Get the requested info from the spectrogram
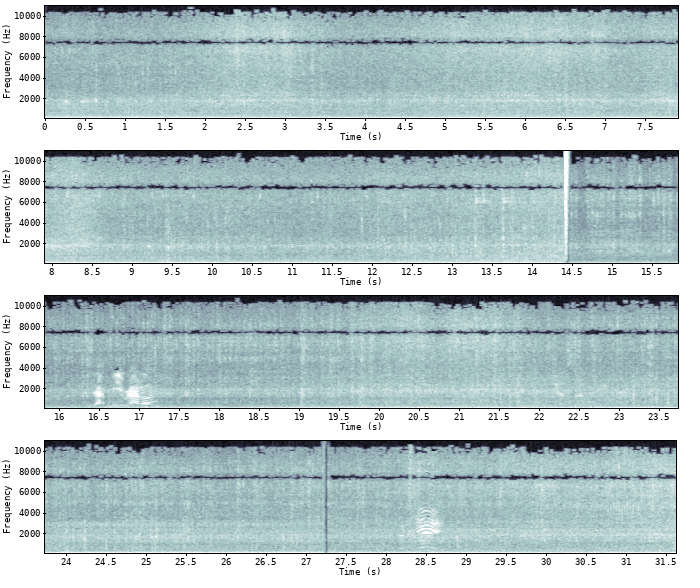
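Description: Steady low hum of idling vehicle engines, shifting abruptly about halfway through, with a brief wavering call or whistle a couple of seconds later and another short one near the end.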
